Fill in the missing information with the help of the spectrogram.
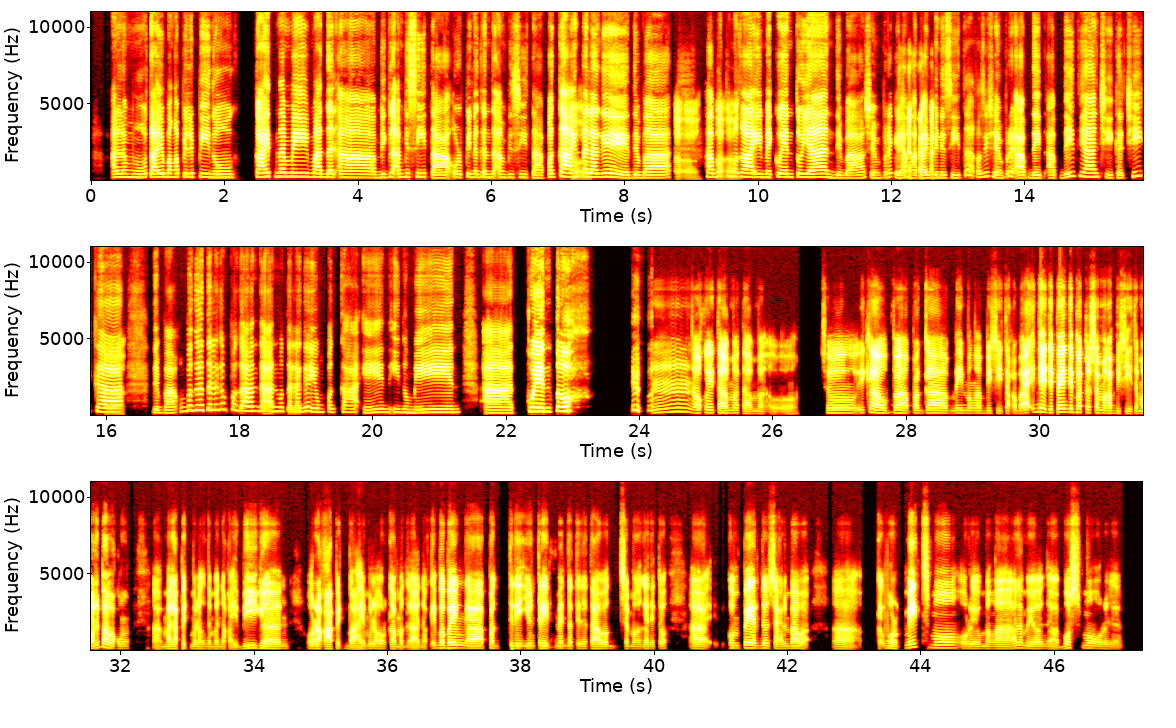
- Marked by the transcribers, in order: gasp; laugh; gasp; gasp; laughing while speaking: "kwento"
- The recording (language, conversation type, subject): Filipino, podcast, Paano ninyo inihahanda ang bahay kapag may biglaang bisita?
